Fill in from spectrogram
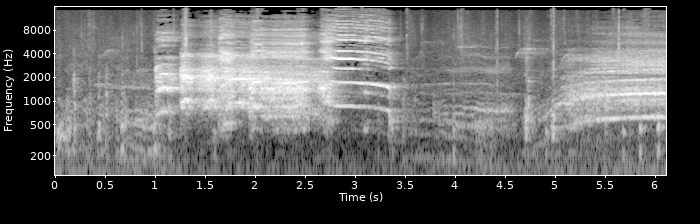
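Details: A rooster crows in a long, strained, buzzy cry lasting over two seconds that ends with a falling note. After a pause of faint clucks, a second crow begins.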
